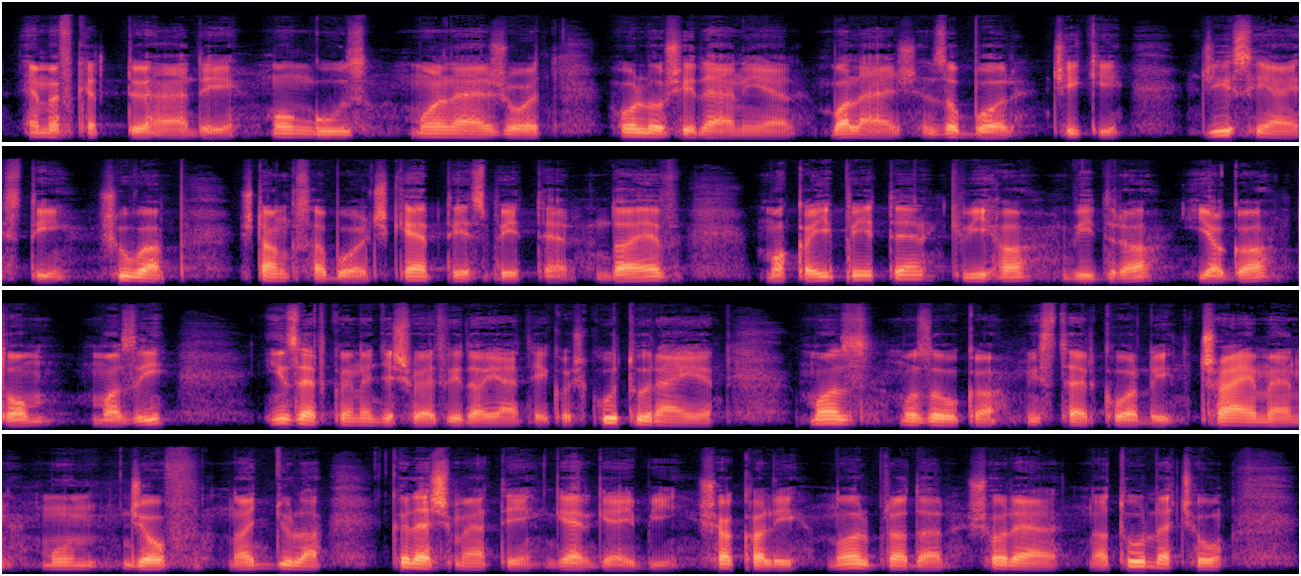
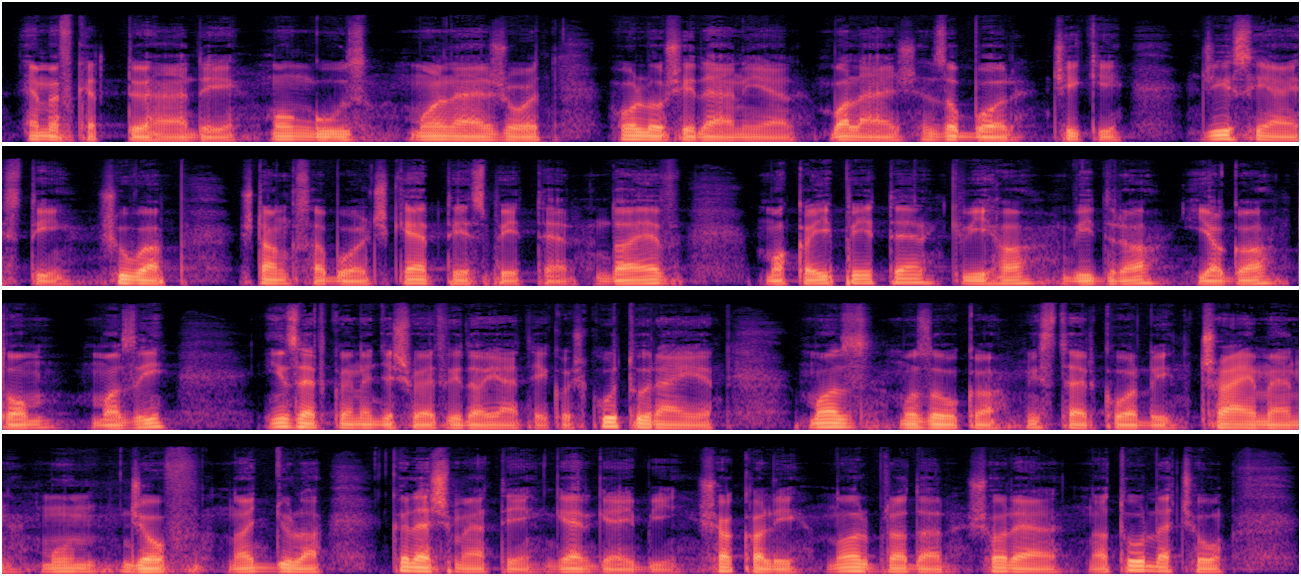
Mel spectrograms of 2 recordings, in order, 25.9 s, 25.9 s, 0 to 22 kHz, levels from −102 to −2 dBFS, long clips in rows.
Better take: second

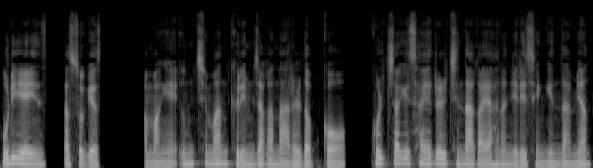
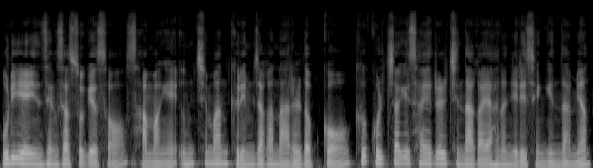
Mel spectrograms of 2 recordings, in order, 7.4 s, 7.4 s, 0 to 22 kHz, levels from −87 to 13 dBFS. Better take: second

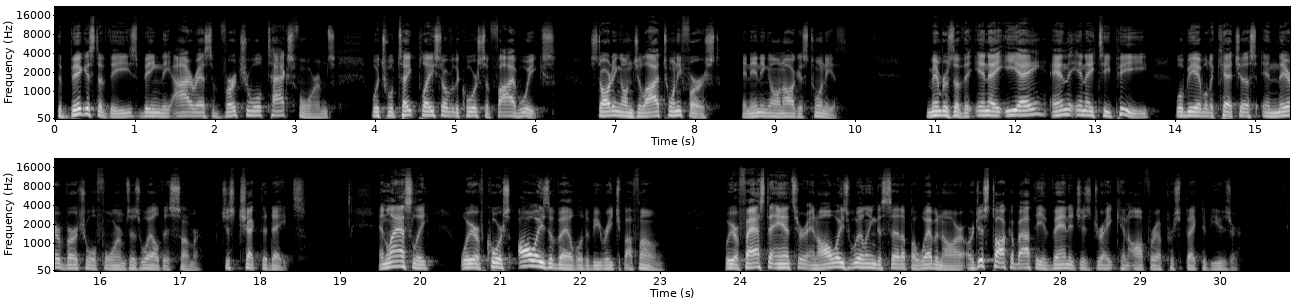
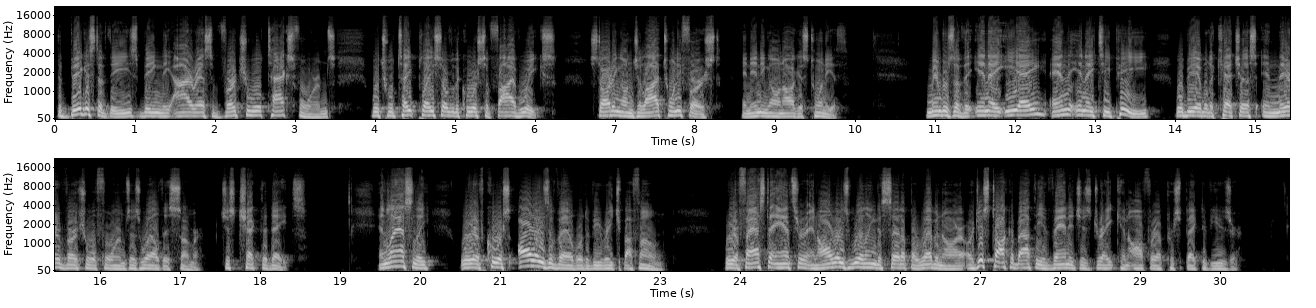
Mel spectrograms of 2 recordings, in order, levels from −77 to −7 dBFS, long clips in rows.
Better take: first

